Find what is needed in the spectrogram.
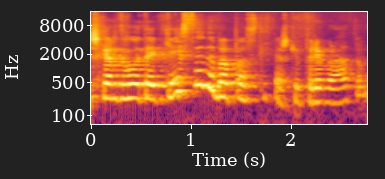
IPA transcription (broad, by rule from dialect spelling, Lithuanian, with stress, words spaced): ɪʃˈkɐrt ˈbʊʋoː tɐɪp ˈkʲɛɪstɐ dɐˈbɐ pɐsˈkʊɪ kɐʃˈkɐɪp pʲrʲɪˈprɑːtoːm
